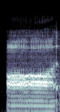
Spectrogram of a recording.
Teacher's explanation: AA you keep it back but you lower it ah so it's a low back vowel and you're nowhere near the palate anymore you're closer to the pharynx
